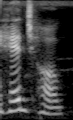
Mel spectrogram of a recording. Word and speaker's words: hedgehog: यहाँ पे D silent होता है, इसे पढ़ेंगे हेजहॉग। तो हेजहॉग का मतलब होता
